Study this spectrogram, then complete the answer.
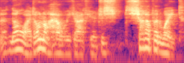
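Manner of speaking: hushed, stage-whispered delivery. Narrator gives the words of a second voice the listener recognizes, very hushed. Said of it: "very hushed".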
